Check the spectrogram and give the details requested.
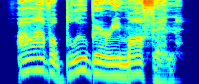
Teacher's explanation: with stress on blueberry making the flavor stand out in his sentence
